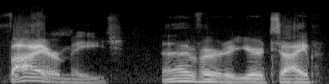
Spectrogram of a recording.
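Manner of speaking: bitter, refined, grumpy, cranky voice. In a role-playing game, voicing the grumpy half-orc priest answering a fire mage. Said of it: "So he's kind of bitter about that. He prefers the wonders of modern civilization. He's very un-half-orc-ish. He's the most civilized grump in history. Yeah, he is a grumpy bastard".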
